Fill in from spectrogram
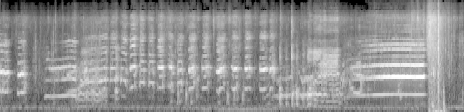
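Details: Hens and roosters in a backyard chicken coop, several birds clucking in quick repeated bursts with longer tonal calls rising above, and one sharp loud knock near the end.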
